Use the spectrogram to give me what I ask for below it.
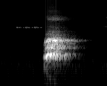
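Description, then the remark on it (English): A single loud, sharp dog bark lasting about half a second before fading into quiet, with a faint high tone in the background. “Oh, we have another listener. So sorry. Oh, don't worry. What's your dog's name?”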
